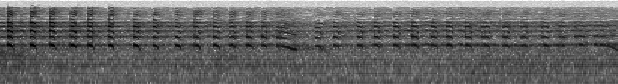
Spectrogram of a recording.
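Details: Night bird heard in the Philippines, whose frightening night calls are linked to the aswang: a rapid series of sharp, nasal notes, about seven per second, then a fainter, slower run of similar notes over a low background hum.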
